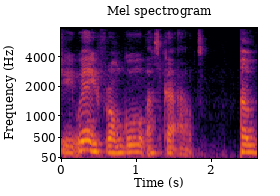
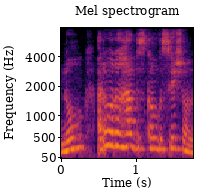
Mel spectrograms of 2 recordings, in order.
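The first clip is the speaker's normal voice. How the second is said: put-on high, screamed yelling; 8 semitones higher than usual. Retelling a quarrel where she refused to talk: imitating her screaming. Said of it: "she's screaming like".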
